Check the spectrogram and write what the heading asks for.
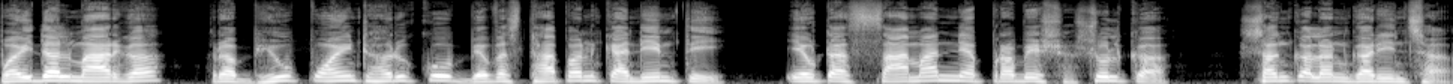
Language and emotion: Nepali, neutral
